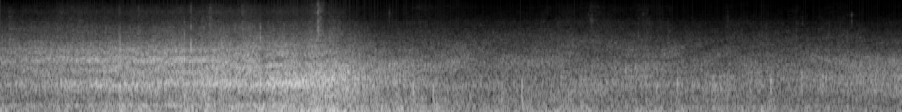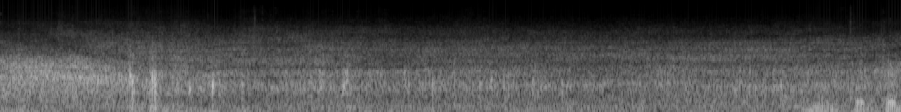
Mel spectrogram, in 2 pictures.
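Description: A car speeds along a residential street on a warm summer night. A loud whoosh builds and peaks, then fades as it passes, and quieter traffic and night ambience follow.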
